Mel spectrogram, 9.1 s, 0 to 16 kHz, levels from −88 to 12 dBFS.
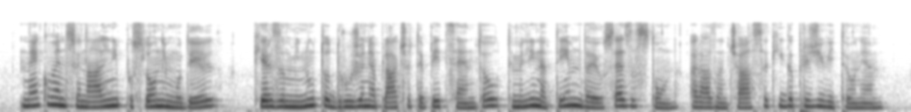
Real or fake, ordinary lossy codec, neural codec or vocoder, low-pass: real; none; none; 7.2 kHz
